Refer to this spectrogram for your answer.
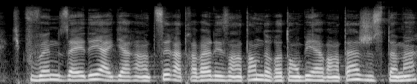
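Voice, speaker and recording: Over noticeable background noise, a woman speaks at medium pitch with monotone, flat intonation. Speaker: business executive. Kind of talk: conference presentation. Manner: halting.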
